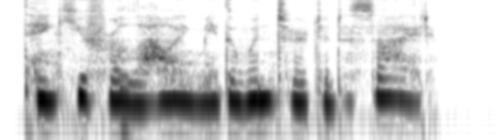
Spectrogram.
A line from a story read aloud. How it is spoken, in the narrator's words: whispered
